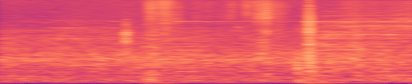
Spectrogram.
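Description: Steady street traffic rumble, with a faint knock and then a sharper thump about a second and a half in.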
